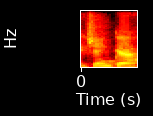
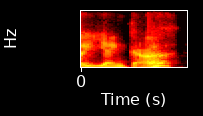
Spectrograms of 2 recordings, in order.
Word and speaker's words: Yenka: And I never, like I said, it's not something that bothers me if people say Jenka. How could you just assume that that would be pronounced with as a Y?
